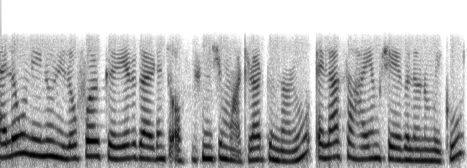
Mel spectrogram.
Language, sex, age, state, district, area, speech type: Telugu, female, 18-30, Telangana, Bhadradri Kothagudem, urban, conversation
